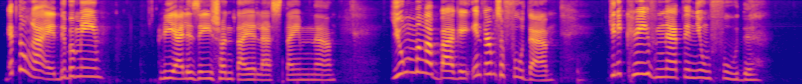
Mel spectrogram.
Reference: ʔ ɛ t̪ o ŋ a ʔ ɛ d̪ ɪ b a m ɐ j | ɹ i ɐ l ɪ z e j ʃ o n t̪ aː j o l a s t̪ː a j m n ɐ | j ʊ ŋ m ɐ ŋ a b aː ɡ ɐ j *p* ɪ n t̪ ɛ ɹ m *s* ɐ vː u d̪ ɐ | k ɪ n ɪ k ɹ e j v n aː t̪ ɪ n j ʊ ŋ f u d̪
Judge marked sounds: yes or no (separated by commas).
no, yes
